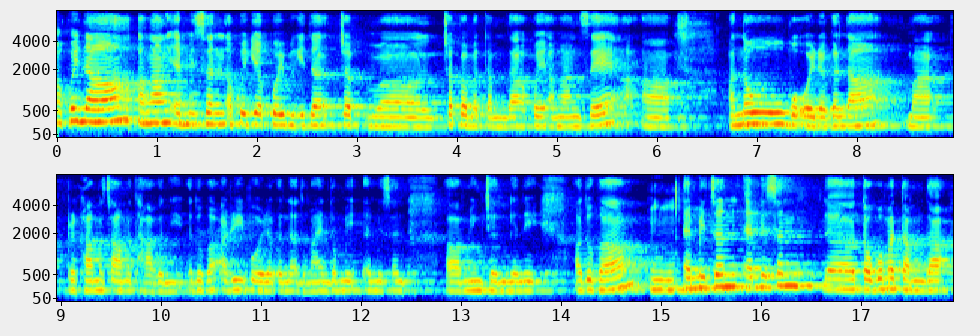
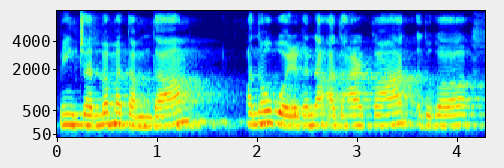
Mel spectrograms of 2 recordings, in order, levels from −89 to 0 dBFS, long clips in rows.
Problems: none marked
